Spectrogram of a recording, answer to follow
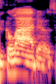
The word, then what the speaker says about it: GLaDOS: be in charge of it's GLaDOS it's a short a because it's supposed to sound like glattus yeah uh like what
